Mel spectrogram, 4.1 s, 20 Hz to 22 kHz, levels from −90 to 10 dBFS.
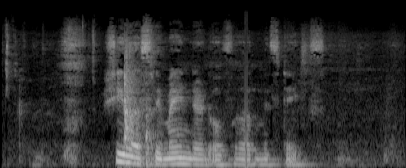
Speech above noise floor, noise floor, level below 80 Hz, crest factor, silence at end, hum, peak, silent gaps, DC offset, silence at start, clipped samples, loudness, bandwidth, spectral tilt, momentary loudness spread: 29 dB; -53 dBFS; -58 dBFS; 20 dB; 0.2 s; none; -6 dBFS; none; under 0.1%; 0.05 s; under 0.1%; -24 LUFS; 14.5 kHz; -4.5 dB/octave; 16 LU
